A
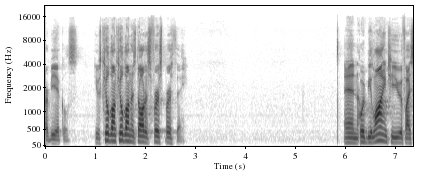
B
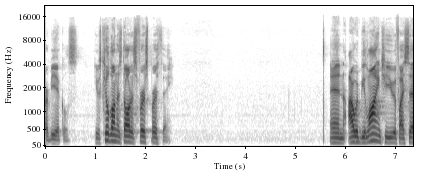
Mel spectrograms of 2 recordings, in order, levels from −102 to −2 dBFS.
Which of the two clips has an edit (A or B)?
A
